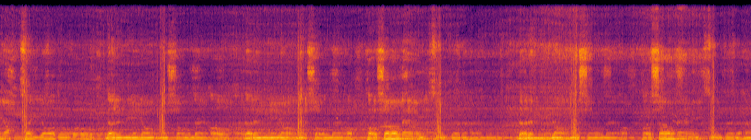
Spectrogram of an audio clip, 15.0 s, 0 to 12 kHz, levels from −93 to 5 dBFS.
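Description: No technical faults are present.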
